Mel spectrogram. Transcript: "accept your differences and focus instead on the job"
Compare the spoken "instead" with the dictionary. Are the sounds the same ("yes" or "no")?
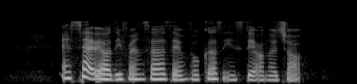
no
